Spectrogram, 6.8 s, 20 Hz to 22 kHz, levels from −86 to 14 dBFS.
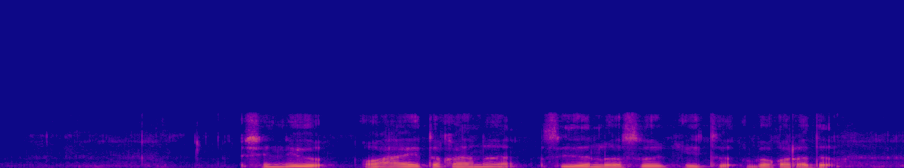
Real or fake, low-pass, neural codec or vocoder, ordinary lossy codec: fake; 7.2 kHz; codec, 16 kHz, 4.8 kbps, FACodec; none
